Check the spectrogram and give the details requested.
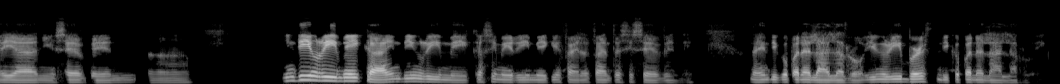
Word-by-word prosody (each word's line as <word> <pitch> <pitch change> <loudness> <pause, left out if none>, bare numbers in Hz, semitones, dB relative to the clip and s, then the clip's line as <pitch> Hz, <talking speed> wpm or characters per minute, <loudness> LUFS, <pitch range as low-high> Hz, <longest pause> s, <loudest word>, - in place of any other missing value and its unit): ayan 100 -1 0
yung 95 -1 -13
7 100 0 -6 0.2
ah. 95 0 -17 0.9
Hindi 180 +5 +7
yung - - +4
remake 160 -2 +8
ah, 110 0 +5
hindi 135 +3 -2
yung 140 - -2
remake 105 -5 -3
kasi 125 - -9
may 110 - -1
remake 105 -1 -5
'yung 110 - -16
Final 100 0 -7
Fantasy 105 -1 -8
7 95 -2 -7 0.2
eh, 95 +1 -28 0.5
na 110 - -9
hindi 110 0 -5
ko 115 - -3
pa - - -3
nalalaro, 100 -3 -2
yung 115 +2 -4
Rebirth 125 +1 +1
hindi 110 - -6
ko - - -6
pa 115 - 0
nalalaro 95 -4 -8
eh. - - -27
105 Hz, 175 wpm, -23 LUFS, 100-115 Hz, 0.9 s, remake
